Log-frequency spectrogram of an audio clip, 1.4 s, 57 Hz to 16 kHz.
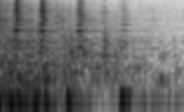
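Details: Lincoln Ranger 250 gas-driven welder after a no-start: the small petrol engine gives a few rough low chugs, fires and runs briefly. Owner suspects a fuel feed problem (pickup tube or hose in the tank) and a worn starter.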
